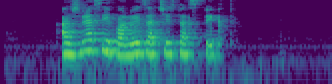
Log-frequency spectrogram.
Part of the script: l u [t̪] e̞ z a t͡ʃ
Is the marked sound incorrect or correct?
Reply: incorrect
